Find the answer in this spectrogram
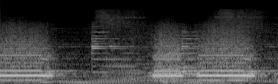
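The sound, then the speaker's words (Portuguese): A steam train whistle blows three loud, sustained blasts, the last two close together, each a rich harmonic wail over a breathy hiss of steam, with no voices. “Um trem atravessa o vento e vem rebolando, fazendo graça, trazendo para o meio da praça a memória de um outro tempo.”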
